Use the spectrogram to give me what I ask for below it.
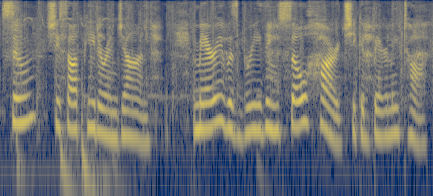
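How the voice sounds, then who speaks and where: Slow, gentle woman reading a children's story. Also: mid-range voice, lively intonation, soft background music. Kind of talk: scripted storybook narration.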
